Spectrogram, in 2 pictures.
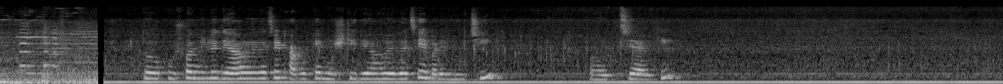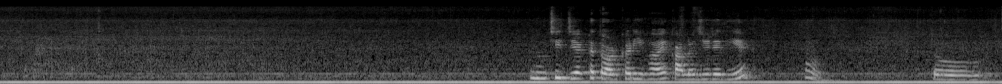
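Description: Oil sizzles and bubbles in a frying pan.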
